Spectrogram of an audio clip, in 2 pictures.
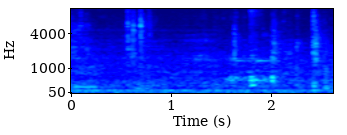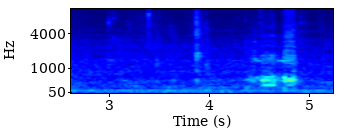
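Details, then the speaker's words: Sony RDR-HX750 DVD recorder with 160 GB hard drive, scratched disc inserted: faint irregular ticks and soft whirs as the drive keeps seeking, never loads, then ejects; disc not being read. "and that's apparently all it does it just sits there and goes it never loads"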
